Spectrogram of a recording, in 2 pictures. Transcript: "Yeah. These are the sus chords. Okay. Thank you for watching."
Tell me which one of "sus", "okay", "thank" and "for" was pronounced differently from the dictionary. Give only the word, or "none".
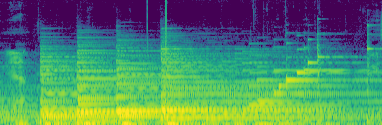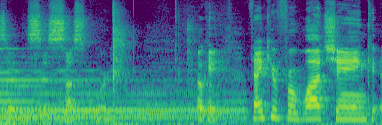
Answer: none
